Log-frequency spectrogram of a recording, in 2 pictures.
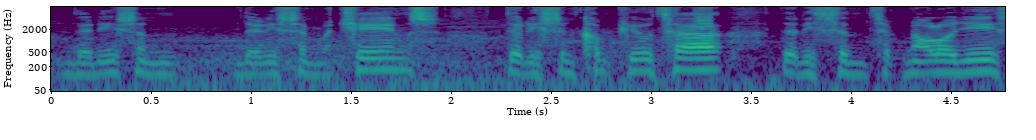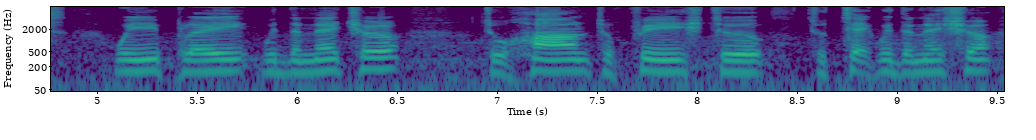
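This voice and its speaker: With a Spanish accent, a man speaks at a fairly high pitch in a monotone, flat intonation. His pace is moderate, with long, frequent pauses. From Spain. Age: 50s. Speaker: bonsai master. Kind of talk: personal story interview. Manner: halting.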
